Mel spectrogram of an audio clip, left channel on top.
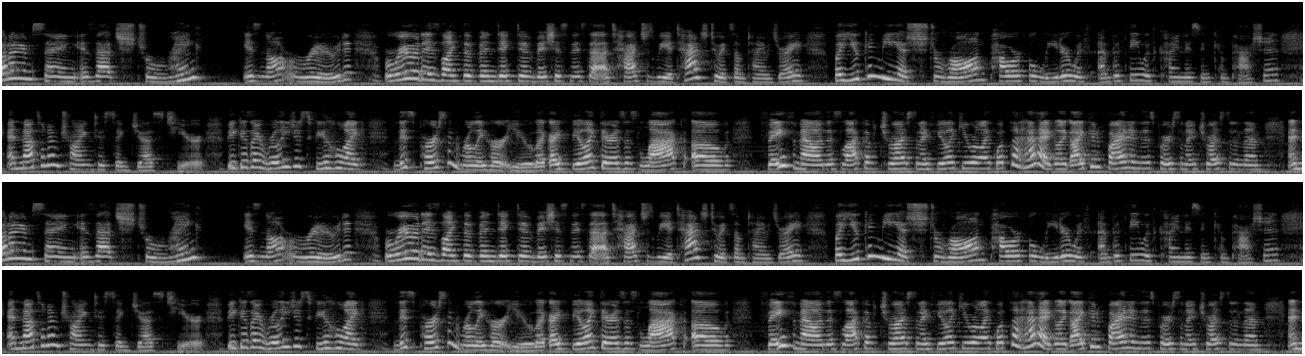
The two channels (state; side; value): identical; both; correlation 1.00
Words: I am saying is that strength is not rude. Rude is like the vindictive viciousness that we attach to it sometimes, right? But you can be a strong, powerful leader with empathy, with kindness and compassion. And that's what I'm trying to suggest here, because I really just feel like this person really hurt you. Like, I feel like there is this lack of faith now and this lack of trust, and I feel like you were like, what the heck? Like, I confided in this person, I trusted in them, and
